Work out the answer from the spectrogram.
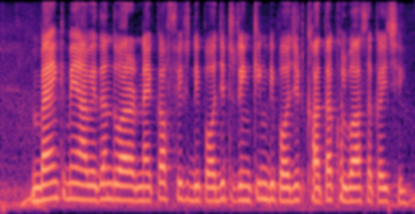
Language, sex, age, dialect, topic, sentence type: Magahi, male, 31-35, Western, banking, statement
